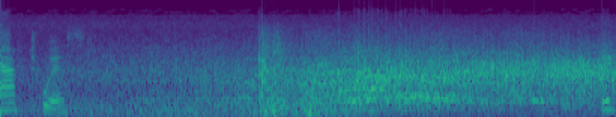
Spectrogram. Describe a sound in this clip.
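A diver splashes into water.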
